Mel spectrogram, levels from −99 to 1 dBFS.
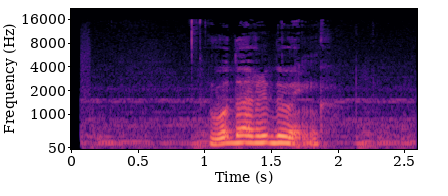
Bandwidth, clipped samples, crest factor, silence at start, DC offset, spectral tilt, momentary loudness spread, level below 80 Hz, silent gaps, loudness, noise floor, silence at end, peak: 16 kHz; under 0.1%; 16 dB; 0.2 s; under 0.1%; -9 dB/octave; 25 LU; -58 dBFS; none; -25 LUFS; -50 dBFS; 0 s; -12 dBFS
